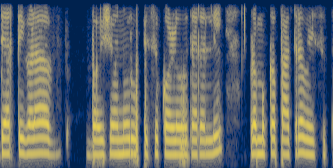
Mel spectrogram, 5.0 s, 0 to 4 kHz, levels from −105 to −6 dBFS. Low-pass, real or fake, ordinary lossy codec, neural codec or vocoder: 3.6 kHz; real; none; none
